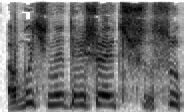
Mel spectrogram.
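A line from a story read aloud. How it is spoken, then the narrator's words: Polite, possibly trembling voice. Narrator (Russian): вежливо ответил я, думая, что дрожащим голосом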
